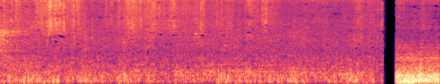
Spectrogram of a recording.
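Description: Wind buffeting a phone microphone outdoors: an uneven low rumble that cuts out briefly near the end.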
